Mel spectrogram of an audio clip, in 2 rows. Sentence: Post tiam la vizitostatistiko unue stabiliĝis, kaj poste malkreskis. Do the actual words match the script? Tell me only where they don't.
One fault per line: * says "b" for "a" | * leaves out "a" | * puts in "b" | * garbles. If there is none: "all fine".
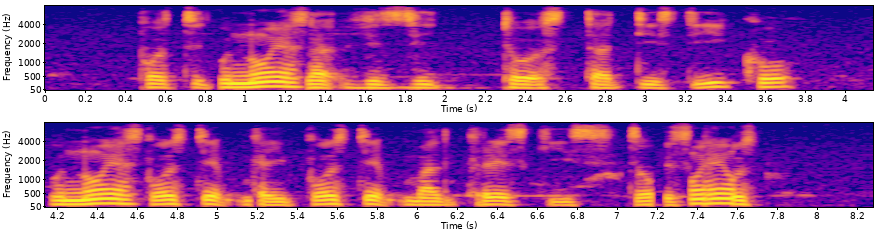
* says "unue" for "tiam"
* says "poste" for "stabiliĝis"
* garbles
